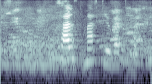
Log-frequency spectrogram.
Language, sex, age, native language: Icelandic, female, 10, Icelandic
